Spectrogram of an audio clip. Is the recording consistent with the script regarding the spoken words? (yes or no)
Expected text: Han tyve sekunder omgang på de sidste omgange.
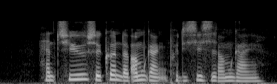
yes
